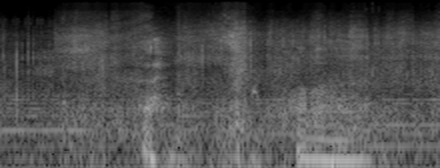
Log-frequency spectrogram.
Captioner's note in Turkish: homurdanır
